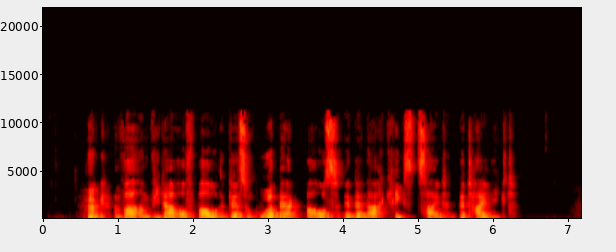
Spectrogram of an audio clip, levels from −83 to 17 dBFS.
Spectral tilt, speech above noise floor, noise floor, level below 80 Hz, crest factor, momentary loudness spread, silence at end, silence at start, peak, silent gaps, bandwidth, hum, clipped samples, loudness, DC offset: -4.5 dB/octave; 45 dB; -72 dBFS; -58 dBFS; 20 dB; 10 LU; 0.9 s; 0.55 s; -8 dBFS; none; 11.5 kHz; none; under 0.1%; -27 LUFS; under 0.1%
